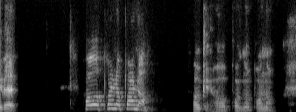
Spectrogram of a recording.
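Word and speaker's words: Hoʻoponopono: Hooponopono.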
